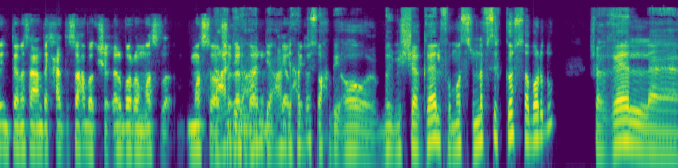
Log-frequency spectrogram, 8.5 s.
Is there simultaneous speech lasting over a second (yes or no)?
yes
